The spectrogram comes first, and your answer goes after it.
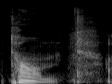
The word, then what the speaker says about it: Thom: we started recording that if I want to sound like a sophisticated German I would pronounce it Dr Tome his book is called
